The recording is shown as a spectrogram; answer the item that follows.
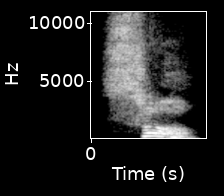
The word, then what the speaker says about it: শ্রম: তালবসের সাথে রফালা থাকলে তালবসের উচ্চারণ ইংরেজি এস এর মত হয়। শ্রম তাহলে হবে কি শ্রম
